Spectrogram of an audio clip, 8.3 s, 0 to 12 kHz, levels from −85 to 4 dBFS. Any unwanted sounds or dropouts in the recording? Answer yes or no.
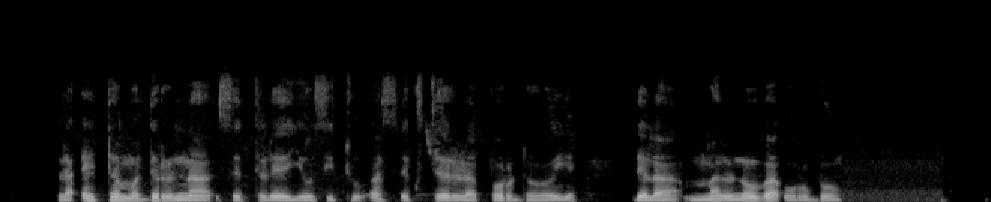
no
